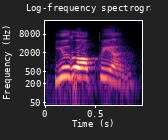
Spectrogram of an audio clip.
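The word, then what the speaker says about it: European: यूरोपियन यूरोपियन यू यूरोपियन यूरोपियन वाई का sound आ रहा।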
